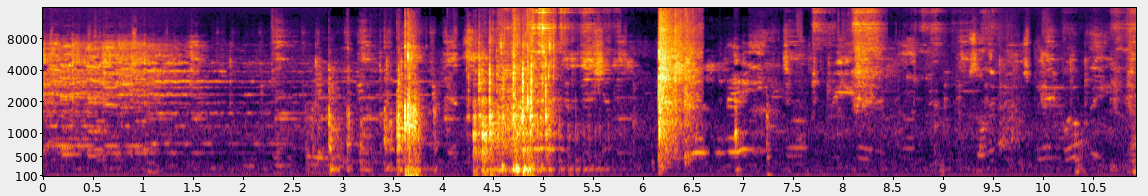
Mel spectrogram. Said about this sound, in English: You guys, like, moving some silverware around over there? Keys.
